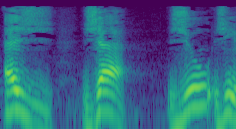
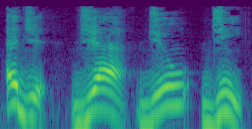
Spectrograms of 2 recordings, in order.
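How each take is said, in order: First: The j is soft and continuous from the start. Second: The j starts with a full closure and release. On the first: This is the colloquial regional pronunciation. The speaker calls it wrong. "نحن في العامية نقول أج جا جو جي، فننطقها رخوة من بدايتها" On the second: This is the classical standard pronunciation. The speaker calls it right. "هكذا الجيم الفصيحة بدايتها انقفال ونهايتها انفتاح"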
